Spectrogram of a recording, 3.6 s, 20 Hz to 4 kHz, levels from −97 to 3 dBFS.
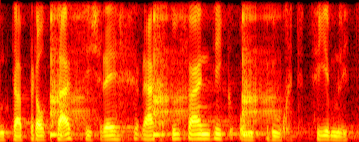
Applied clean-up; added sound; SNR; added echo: none; Cutlery, silverware; 6 dB; none.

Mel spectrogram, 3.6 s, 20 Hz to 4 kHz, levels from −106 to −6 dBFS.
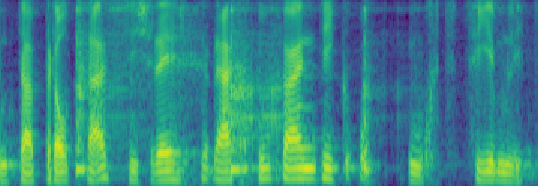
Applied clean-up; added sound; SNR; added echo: neural mask model RNNoise.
